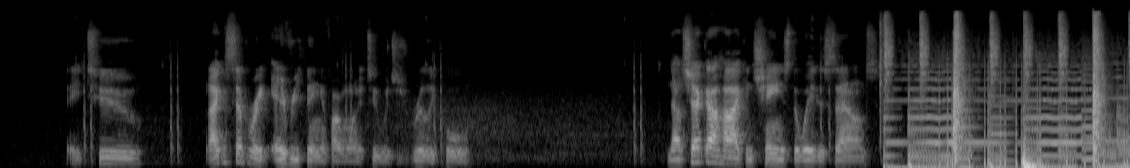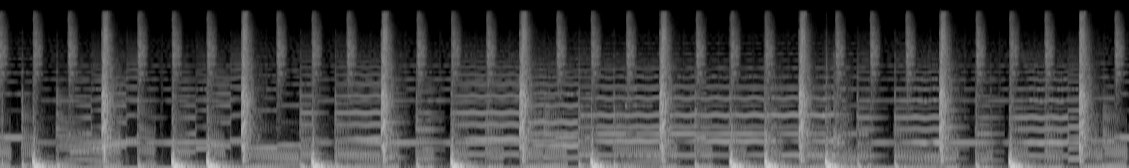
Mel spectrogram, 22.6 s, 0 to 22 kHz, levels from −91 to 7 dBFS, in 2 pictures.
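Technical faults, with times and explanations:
9.39–11.33 s, train of clicks: around twenty unevenly spaced ticks at 10.4 per second, about 10 dB above the sound, likely from interference. They show as thin vertical spectrogram lines and sharp waveform spikes.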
